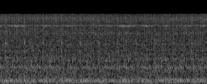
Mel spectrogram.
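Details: 2005 Chevy Envoy, idling after the serpentine belt and pulleys were replaced over an earlier pulley noise: steady, even hum with a faint hiss, no squeal, chirp or rattle from the belts; smooth, healthy idle.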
